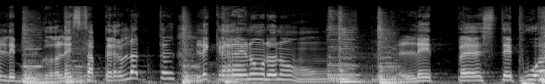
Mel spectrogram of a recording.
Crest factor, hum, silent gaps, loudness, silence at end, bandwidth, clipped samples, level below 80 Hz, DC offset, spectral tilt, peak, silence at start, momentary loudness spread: 16 dB; none; none; -17 LUFS; 0 s; 17 kHz; under 0.1%; -28 dBFS; under 0.1%; -5.5 dB/octave; 0 dBFS; 0 s; 5 LU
